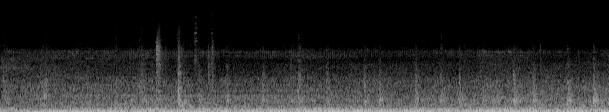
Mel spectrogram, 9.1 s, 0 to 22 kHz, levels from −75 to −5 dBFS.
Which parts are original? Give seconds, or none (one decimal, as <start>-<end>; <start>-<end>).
0.0-9.1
